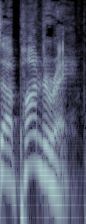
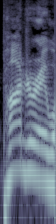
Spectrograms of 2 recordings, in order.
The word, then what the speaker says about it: Ponderay: It's Ponderay. I'm sorry, Ponderay, Washington. That's how it's pronounced. Ponderay.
